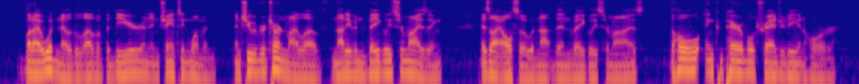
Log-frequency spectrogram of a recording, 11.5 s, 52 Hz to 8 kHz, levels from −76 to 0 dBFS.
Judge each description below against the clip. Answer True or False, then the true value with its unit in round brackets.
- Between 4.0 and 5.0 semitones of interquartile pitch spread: False (3.4 semitones)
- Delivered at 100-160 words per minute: False (190 wpm)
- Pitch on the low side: True (90 Hz)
